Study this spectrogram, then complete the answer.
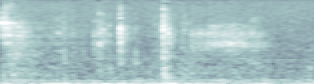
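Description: Computer keyboard typing in a quiet room, a few soft scattered keystrokes with one sharper clack near the middle over a steady low hum.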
